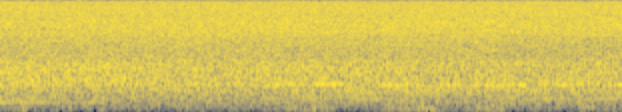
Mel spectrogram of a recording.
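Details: A soft, even outdoor hiss with a faint steady hum carries on throughout, and no animal voice stands out.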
